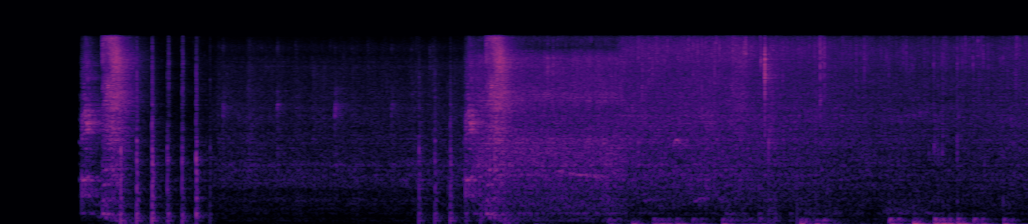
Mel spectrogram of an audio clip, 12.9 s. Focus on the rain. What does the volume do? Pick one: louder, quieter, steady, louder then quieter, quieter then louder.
louder then quieter.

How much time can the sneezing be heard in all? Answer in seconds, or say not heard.
2 s.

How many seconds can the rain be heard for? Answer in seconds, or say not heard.
10 s.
